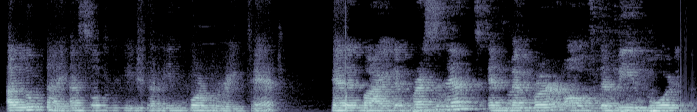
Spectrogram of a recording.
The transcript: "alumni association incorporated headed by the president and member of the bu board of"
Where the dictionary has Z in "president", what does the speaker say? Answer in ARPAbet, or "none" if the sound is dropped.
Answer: S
